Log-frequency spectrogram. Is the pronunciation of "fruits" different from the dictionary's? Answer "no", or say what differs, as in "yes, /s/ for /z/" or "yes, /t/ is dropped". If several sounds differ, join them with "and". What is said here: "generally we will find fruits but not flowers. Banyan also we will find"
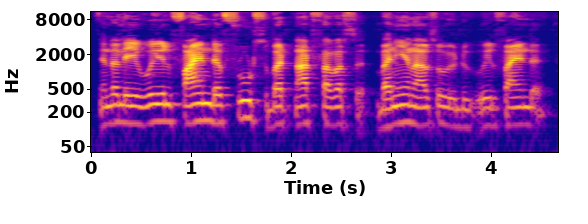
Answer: no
